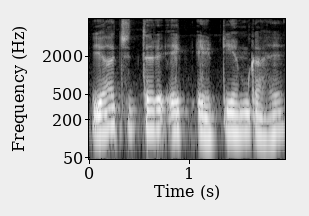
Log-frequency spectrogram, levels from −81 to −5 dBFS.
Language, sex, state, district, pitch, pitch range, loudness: Hindi, male, Arunachal Pradesh, Longding, 125 Hz, 120-135 Hz, -16 LUFS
